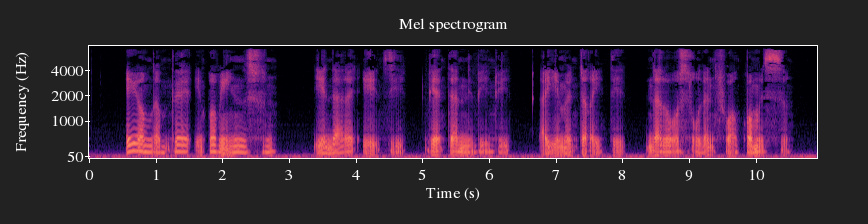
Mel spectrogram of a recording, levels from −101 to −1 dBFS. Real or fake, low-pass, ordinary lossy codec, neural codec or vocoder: fake; 7.2 kHz; MP3, 32 kbps; autoencoder, 22.05 kHz, a latent of 192 numbers a frame, VITS, trained on many speakers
